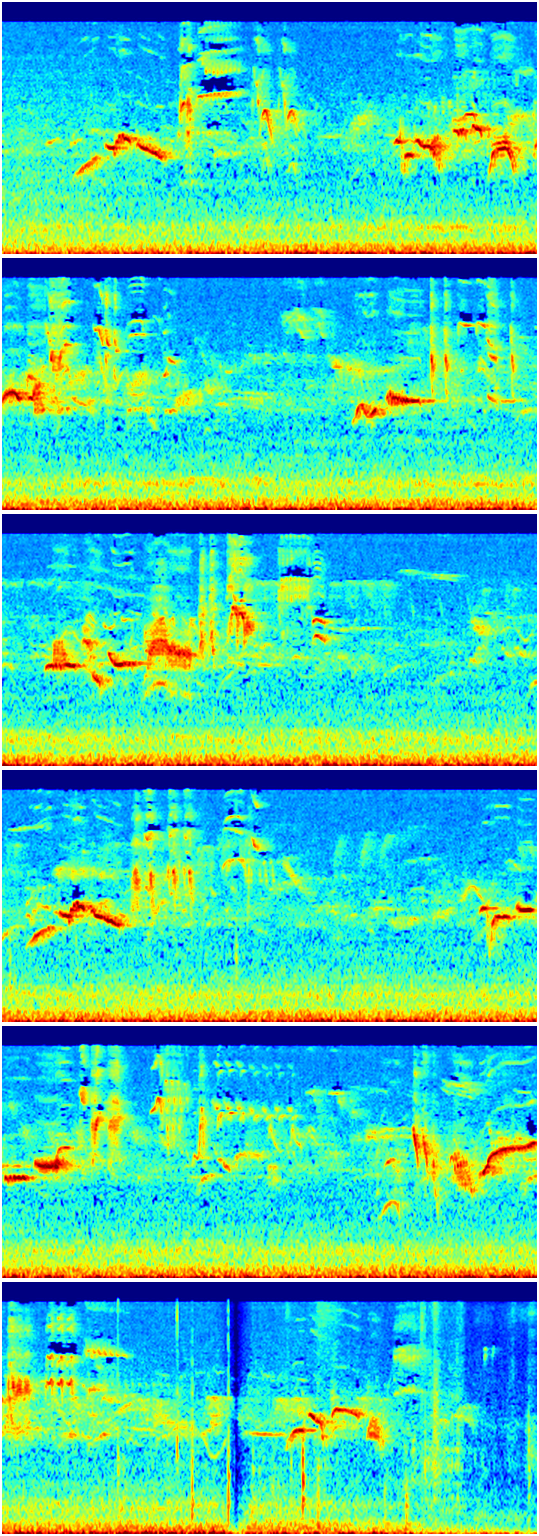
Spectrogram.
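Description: Wild songbirds chirping and singing in a steady stream of short, high calls and trills, over a faint steady low hum.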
